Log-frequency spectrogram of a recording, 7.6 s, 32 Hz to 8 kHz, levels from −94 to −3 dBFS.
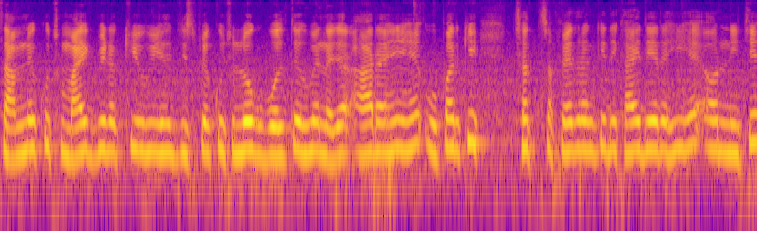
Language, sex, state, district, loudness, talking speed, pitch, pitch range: Hindi, male, Uttar Pradesh, Jalaun, -17 LUFS, 240 wpm, 215 Hz, 205-225 Hz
